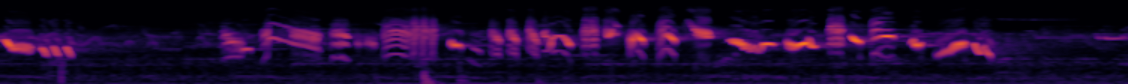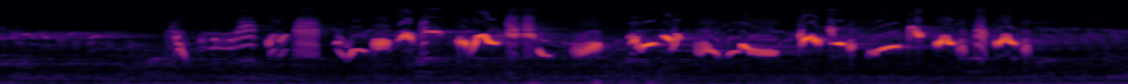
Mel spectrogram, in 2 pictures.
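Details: Garden warbler, a UK summer warbler that skulks in bushes, pours out long, rapid, fluty warbling phrases of mellow notes in two sustained bursts of about four seconds each with a short pause between; its song is described as very beautiful.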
